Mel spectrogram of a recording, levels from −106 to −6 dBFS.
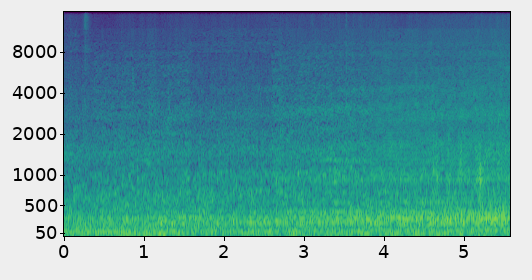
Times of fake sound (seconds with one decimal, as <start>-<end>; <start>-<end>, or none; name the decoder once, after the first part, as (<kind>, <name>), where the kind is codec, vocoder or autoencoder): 3.8-5.6 (vocoder, Vocos)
